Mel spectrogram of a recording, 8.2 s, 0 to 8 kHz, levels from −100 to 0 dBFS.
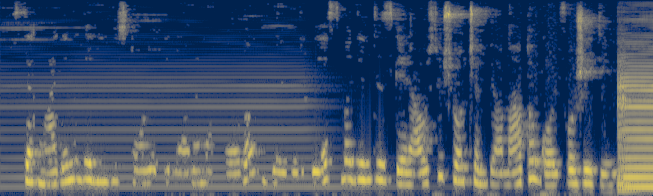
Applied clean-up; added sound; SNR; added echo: classical method spectral subtraction.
